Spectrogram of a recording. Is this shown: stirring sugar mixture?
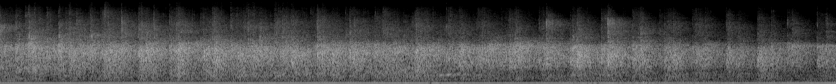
no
